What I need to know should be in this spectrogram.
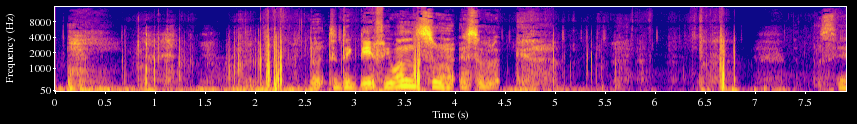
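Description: Footsteps crunch over dry grass and dirt.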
